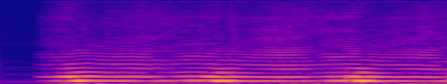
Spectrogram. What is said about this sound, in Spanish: No se asuste, que no pica. Es la abeja de Andes origen miel.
